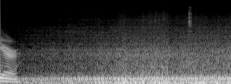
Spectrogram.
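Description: Yamaha Ténéré 700's parallel-twin engine pulling from low revs in third gear, getting louder over the first second or so as the bike accelerates.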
